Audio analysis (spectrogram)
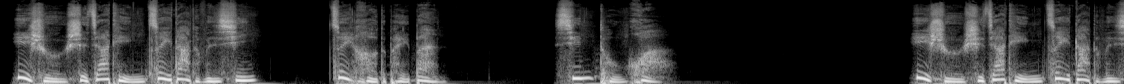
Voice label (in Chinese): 女-广告-温暖品质; 艺术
